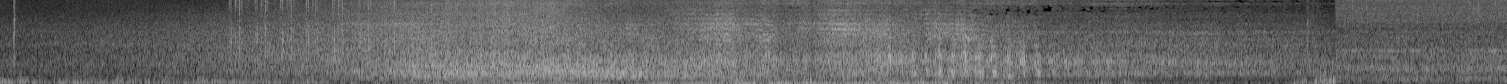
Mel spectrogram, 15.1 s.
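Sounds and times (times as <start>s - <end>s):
train wheels rumbling on bridge: 2.2s - 13.4s.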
